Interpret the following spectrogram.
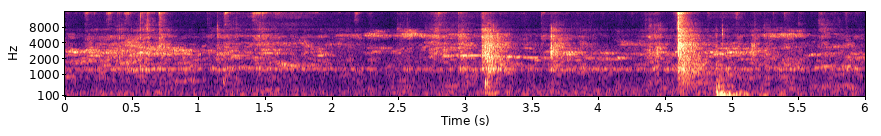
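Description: Faint background music under a quiet steady background, broken by a few sharp knocks; the loudest is a heavy thump about five seconds in.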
